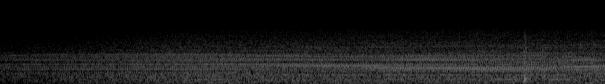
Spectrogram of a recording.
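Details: Xbox 360, three months old, at startup: a constant whirring hum with a few steady tones over a faint hiss throughout; owner finds the noise loud and is unsure whether it is normal; cause unclear.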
